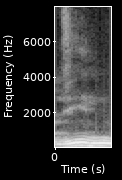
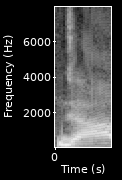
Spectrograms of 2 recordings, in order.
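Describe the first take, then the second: First: The name is said with an 'ee' vowel. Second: The name is said with a nasal 'ah' vowel. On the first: The speaker calls it wrong. "এটা জিন না কিন্তু" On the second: The speaker calls it right. "জয় জফলা আকার চন্দ্রবিন্দু"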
